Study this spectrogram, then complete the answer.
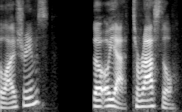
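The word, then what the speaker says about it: Terastal: So, oh yeah, Terrastal. So I've said Terrastal Festival before, and I've had people like, no, that's wrong. That's not enough letters. That's not enough syllables. Terrestrial or something.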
